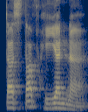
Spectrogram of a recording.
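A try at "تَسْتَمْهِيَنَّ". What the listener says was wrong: Gunakan mim tam. Tam.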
